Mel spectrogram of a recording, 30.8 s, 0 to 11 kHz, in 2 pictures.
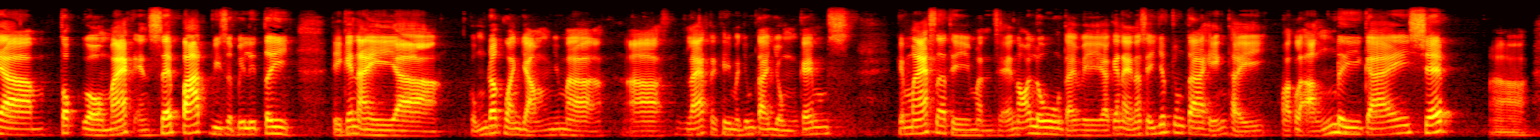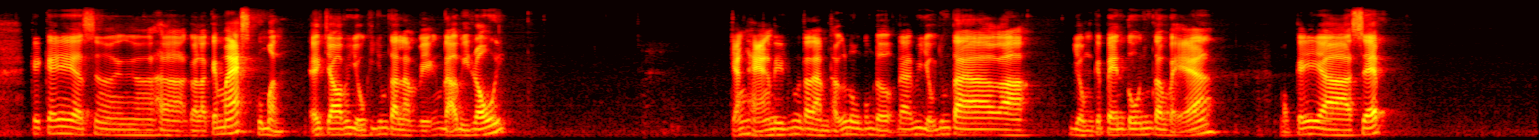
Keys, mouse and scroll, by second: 6.3 click, 21.5 click, 22.5 click, 23.2 click, 24.2-25.0 scroll, 25.7 click, 26.3 scroll, 28.0 click, 28.4 click, 29.6 click, 30.1 click.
